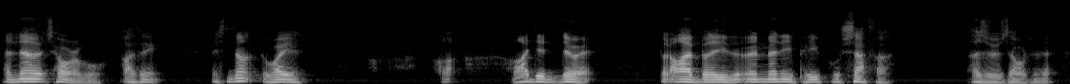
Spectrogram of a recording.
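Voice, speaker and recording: Very old British man reminiscing haltingly. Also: mid-range voice, darkish tone. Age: 90s. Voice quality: very old man's voice. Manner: halting, repeats words and phrases. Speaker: elderly interviewee reminiscing. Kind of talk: reflective conversational reminiscence.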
